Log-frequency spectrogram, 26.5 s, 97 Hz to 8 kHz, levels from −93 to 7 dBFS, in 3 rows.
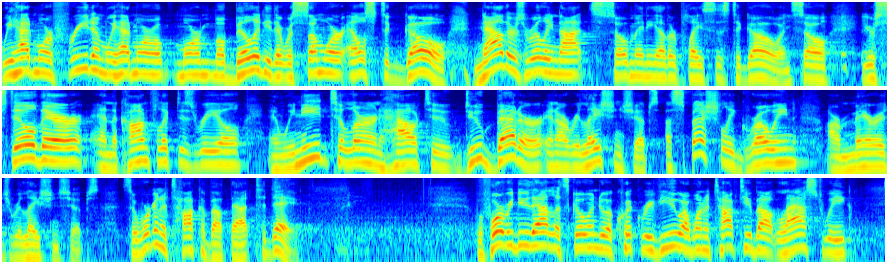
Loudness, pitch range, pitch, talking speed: -23 LUFS, 150-195 Hz, 175 Hz, 175 wpm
